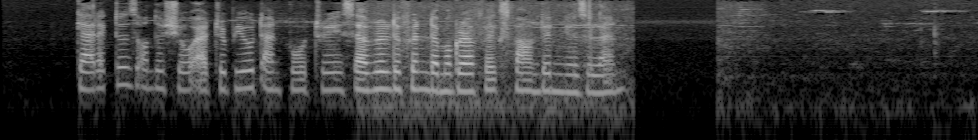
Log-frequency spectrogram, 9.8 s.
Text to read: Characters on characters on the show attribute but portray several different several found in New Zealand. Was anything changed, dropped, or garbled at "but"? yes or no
yes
